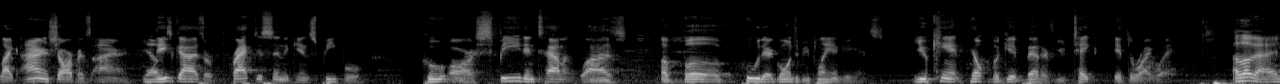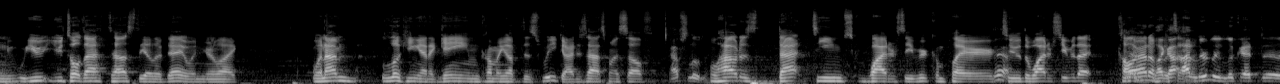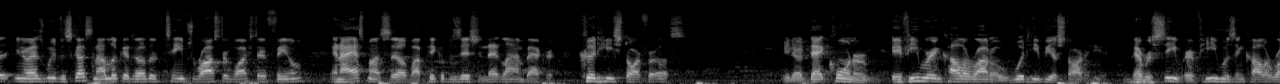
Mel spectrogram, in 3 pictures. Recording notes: live from the DNVR Bar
